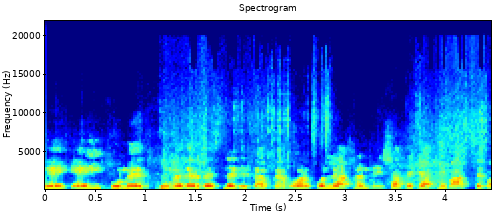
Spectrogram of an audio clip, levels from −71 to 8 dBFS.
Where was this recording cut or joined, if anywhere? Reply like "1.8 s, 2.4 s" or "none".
none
